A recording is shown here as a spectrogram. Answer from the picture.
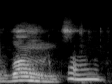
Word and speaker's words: won't: So won't. We won't. Yeah. Won't like don't. We won't be in England. Remember, the pronunciation of won't اللي هي النيجاتيف بتاع will not. صوتها زي don't. Won't, don't. نفس الصوت.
